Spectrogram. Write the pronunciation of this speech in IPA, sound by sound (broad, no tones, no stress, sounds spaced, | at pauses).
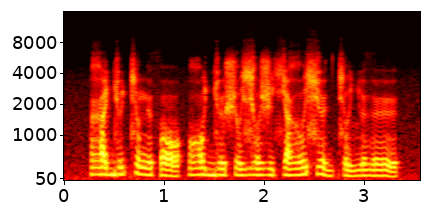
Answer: ɣ a ɟ ø c ɤ n ø θ ɔ | ɣ ɔ ɟ ø ʃ ɤ ʑ ɤ ʒ ə ç a ɣ ɤ ɕ ø d c ɤ ʎ ø ð ø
